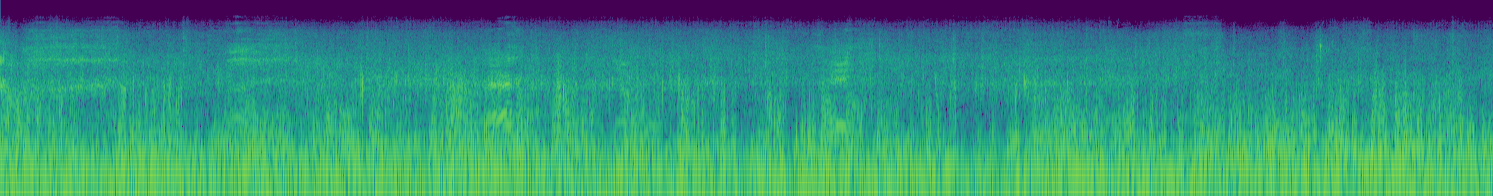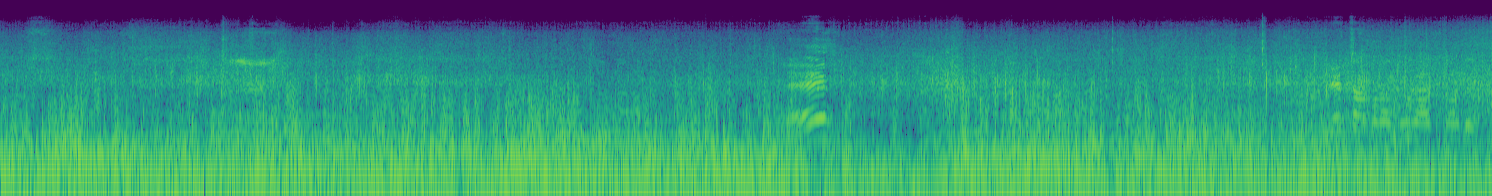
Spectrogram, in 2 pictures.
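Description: Heavy wind buffeting the microphone of a mountain bike rolling downhill, over the steady rumble of knobby tyres on loose gravel.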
